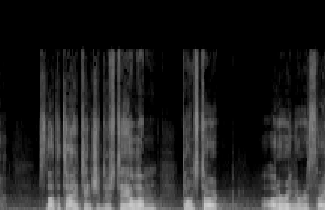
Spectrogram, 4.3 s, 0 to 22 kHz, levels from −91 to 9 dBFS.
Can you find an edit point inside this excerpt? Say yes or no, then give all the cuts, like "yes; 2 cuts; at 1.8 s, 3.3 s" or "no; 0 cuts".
no; 0 cuts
